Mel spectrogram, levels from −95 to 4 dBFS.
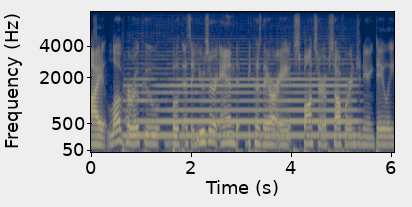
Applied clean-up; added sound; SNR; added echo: none; Wind instrument, woodwind instrument; 4 dB; none.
